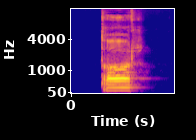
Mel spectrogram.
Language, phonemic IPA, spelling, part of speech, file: Moroccan Arabic, /tˤaːr/, طار, verb, LL-Q56426 (ary)-طار.wav
- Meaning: 1. to fly 2. to fly: to fly (someone) 3. to move rapidly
